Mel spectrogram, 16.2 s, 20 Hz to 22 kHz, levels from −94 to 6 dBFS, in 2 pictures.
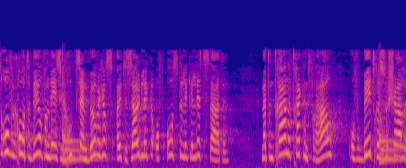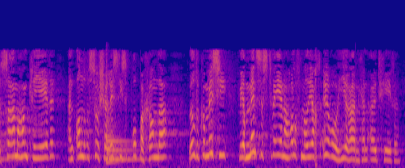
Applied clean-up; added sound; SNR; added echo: none; Snare drum; 11 dB; none.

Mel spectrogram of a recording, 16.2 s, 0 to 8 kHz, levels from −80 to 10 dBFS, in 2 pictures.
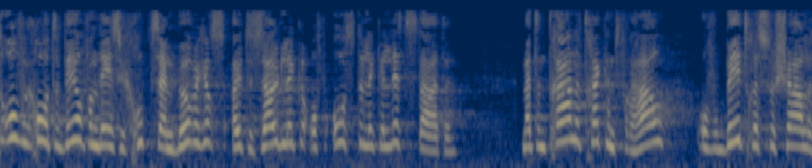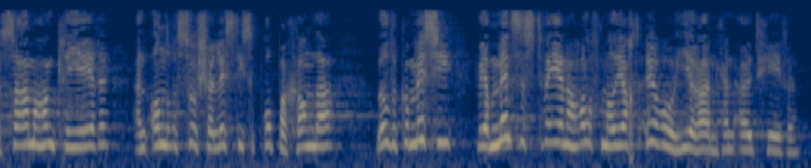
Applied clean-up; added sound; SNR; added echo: none; none; none; none.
